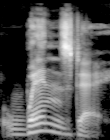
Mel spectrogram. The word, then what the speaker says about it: Wednesday: Pronouncing every letter in Wednesday. Fix. Say Wednesday.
